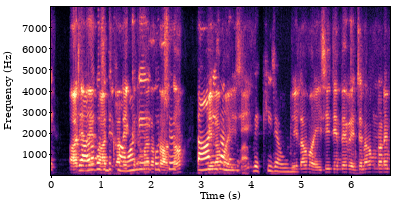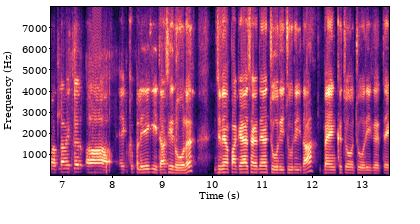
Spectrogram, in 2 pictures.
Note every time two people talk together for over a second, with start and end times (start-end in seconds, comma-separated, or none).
0.6-2.3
